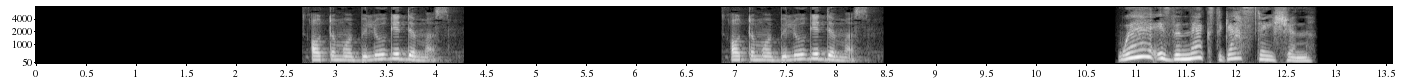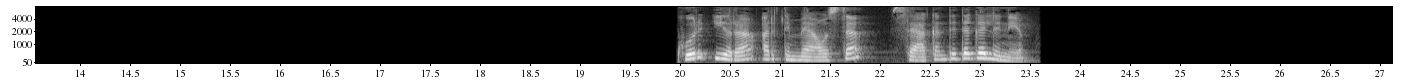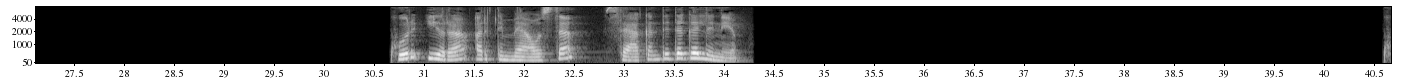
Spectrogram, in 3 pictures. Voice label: Car breakdown, Lithuanian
